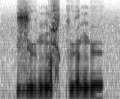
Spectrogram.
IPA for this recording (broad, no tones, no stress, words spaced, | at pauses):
zʉŋãħkʉɐ̯ŋʏ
